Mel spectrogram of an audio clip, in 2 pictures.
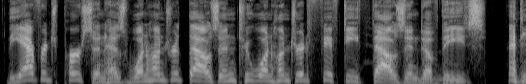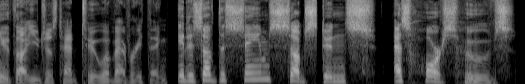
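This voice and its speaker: A man's voice: sits high, fairly bright tone, no room sound, studio quality. A man voicing a boastful, god-like talking wheel that hosts a video game quiz show, pompous and theatrical with teasing, chatty asides. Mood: musing.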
